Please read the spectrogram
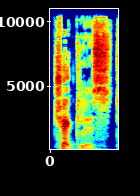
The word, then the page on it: checklist: English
